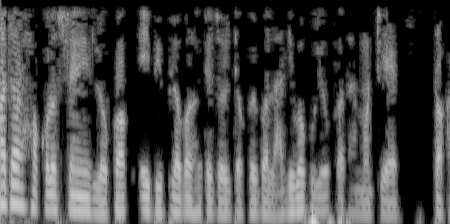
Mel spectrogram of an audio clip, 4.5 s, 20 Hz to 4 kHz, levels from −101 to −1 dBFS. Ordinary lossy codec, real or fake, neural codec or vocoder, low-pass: none; real; none; 3.6 kHz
